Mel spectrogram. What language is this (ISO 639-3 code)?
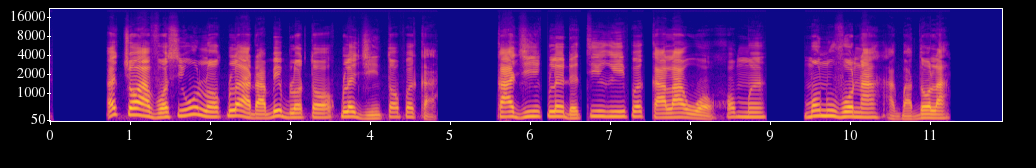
ewe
